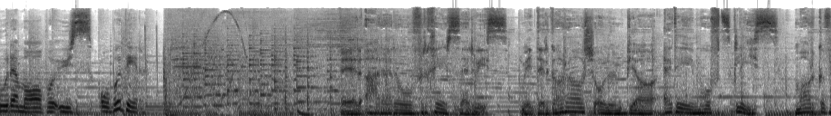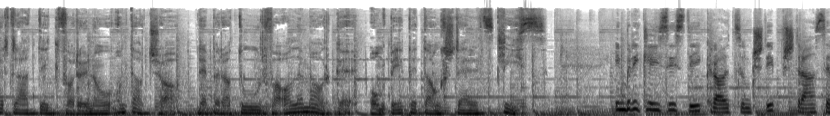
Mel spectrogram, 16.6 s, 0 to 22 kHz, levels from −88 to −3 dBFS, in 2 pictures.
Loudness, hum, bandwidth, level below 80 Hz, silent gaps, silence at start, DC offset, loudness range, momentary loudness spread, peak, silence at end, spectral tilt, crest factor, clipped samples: -12 LUFS; none; 17.5 kHz; -24 dBFS; none; 0 s; under 0.1%; 2 LU; 7 LU; 0 dBFS; 0 s; -4 dB/octave; 12 dB; under 0.1%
